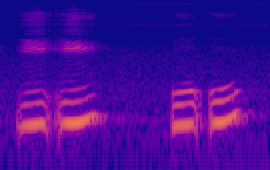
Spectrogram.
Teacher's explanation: जिसको मुंह ज़्यादा खोल के जो हमें स्वर नहीं बोलने पड़ते, उनको कहते हैं संवृत स्वर।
